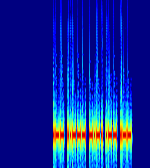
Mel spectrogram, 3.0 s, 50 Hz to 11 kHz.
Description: Morse code, heard as a keyed tone, about 50 wpm, 700 Hz. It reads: W2CWW
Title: USA Call Signs - 5 Characters - 50wpm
